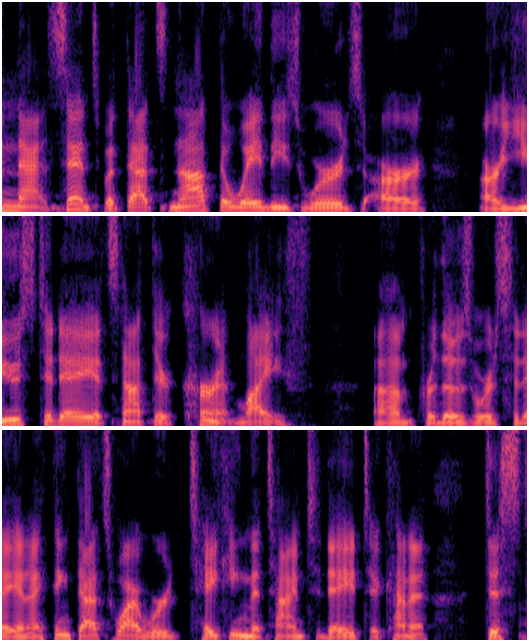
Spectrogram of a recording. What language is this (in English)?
English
